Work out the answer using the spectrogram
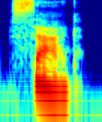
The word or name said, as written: sag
